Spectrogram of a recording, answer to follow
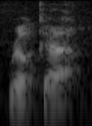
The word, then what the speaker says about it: Rilke: say his name wrong i say real key but reichel or rilke as often said but he says love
